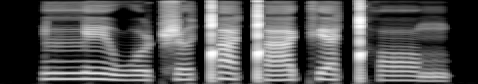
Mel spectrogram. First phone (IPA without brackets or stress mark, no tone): lː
